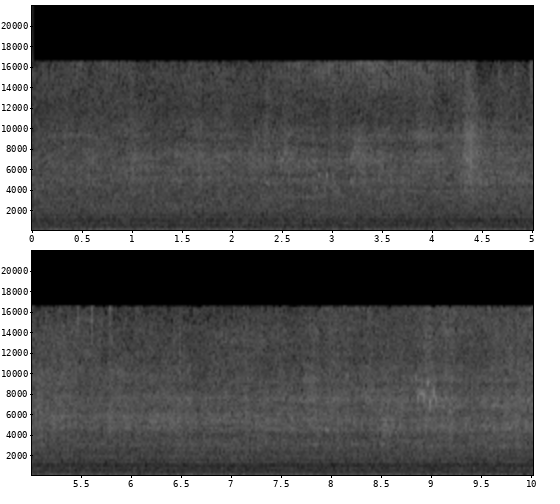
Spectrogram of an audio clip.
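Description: Steady low rumble of vehicle noise with a hiss over it, even throughout, with no distinct knocks or calls.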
